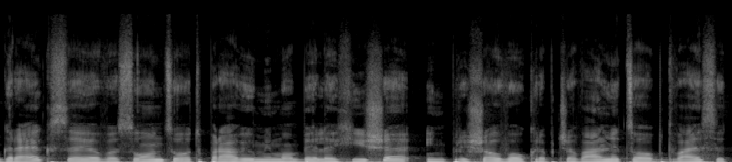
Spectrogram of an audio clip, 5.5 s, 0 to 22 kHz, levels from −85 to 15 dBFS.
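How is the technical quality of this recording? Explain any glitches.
Nothing stood out on listening to the recording, and there are no glitches to explain.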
